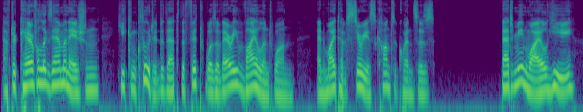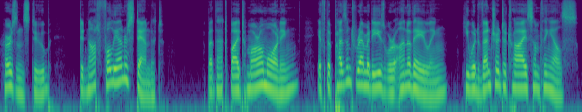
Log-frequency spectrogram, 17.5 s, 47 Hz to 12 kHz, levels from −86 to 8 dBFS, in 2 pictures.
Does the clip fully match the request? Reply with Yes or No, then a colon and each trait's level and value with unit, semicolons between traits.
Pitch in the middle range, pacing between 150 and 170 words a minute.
Yes: medium, 145 Hz; average, 160 wpm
